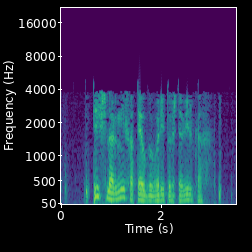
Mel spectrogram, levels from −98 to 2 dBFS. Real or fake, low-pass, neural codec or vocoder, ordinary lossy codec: fake; 10.8 kHz; codec, 24 kHz, 1.5 kbps, HILCodec; AAC, 16 kbps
